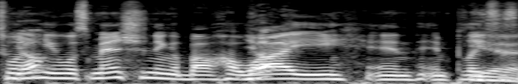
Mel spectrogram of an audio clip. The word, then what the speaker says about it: Hawaii: And it's not Hawaii, everybody. It's Hawaii. It's Hawaii. Or Hawaii. That's the actual way to pronounce Hawaii.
